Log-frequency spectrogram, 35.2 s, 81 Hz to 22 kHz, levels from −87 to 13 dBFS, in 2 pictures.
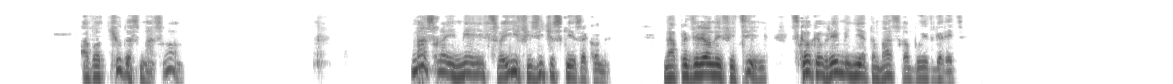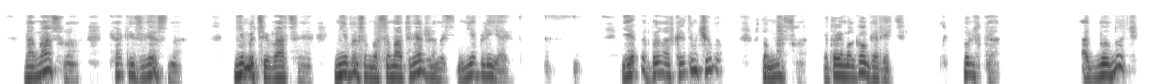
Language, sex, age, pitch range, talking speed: Russian, male, 60-79, 125-165 Hz, 70 wpm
